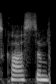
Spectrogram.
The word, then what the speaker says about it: Costum: There are a couple of things Costum Plummer leads with when he meets people these days. One, that his name rhymes with Boston. – Costum. You like Costum? The city, Boston. Costum.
